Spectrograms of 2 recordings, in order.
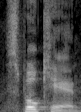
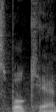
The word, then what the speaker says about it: Spokane: but it's actually pronounced Spokane apparently um that's not very phonetically friendly either because there is a e at the end there you would assume a hard a sound but no but H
